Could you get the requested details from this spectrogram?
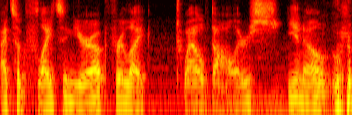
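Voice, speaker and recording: A man's American accent, his pitch rising and falling across a very wide range. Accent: strong regional US accent, per college peers. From US. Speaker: video game streamer. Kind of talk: gameplay livestream chat. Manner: casual, filler-heavy.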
